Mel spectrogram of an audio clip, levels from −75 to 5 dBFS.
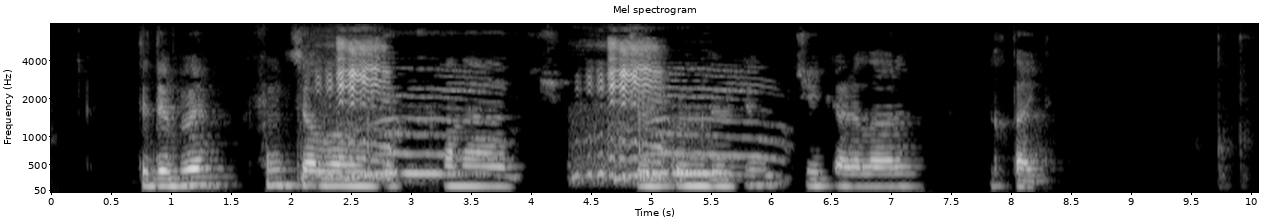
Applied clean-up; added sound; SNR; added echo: classical method Wiener filter.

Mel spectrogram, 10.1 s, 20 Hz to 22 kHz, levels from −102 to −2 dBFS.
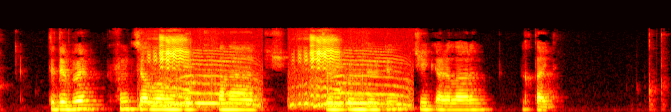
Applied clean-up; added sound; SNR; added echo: none; Livestock, farm animals, working animals; -2 dB; none.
